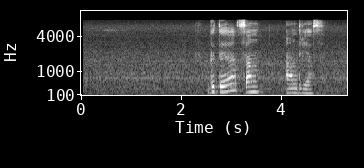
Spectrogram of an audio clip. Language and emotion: Russian, neutral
